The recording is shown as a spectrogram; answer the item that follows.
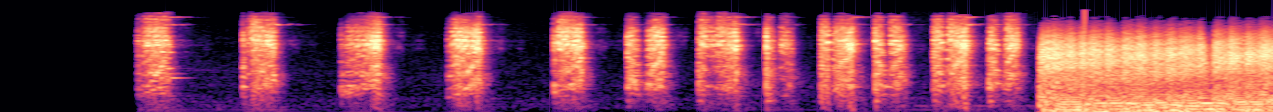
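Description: A hand saw cutting wood in rasping back-and-forth strokes, slow at first and getting quicker, used as a sound-effect intro. About five seconds in, loud heavy metal with distorted guitars cuts in.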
